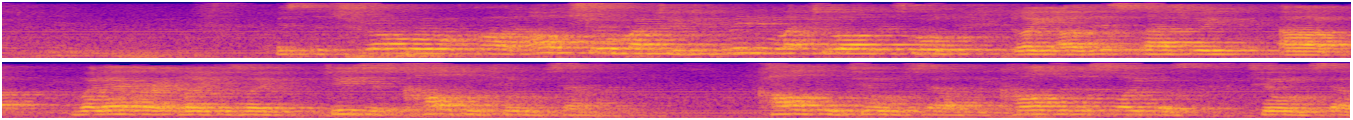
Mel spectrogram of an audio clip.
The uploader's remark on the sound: Recorded live at Liberty Church.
